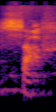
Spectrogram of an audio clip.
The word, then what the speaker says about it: Saph: Mais non, Mère Saf. Mère Saf. Saf, là, d'abord, ça s'écrit comment?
